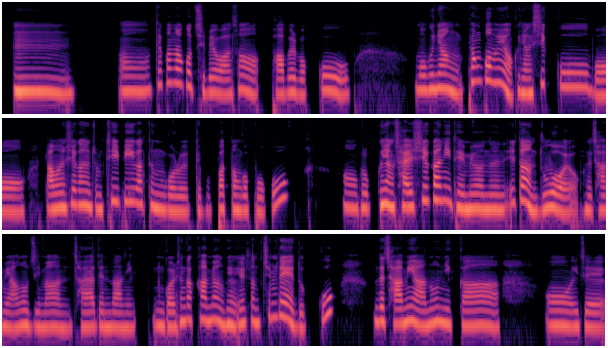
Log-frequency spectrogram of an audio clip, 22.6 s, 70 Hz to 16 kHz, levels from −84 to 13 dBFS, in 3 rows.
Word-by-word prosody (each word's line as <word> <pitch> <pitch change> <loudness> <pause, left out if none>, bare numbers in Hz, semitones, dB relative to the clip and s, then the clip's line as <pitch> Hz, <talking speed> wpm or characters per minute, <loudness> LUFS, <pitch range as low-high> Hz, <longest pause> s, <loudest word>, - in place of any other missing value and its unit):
음 215 -2 +3 0.6
어 220 0 -2
퇴근하고 295 -1 -1
집에 205 -4 -5
와서 195 +1 -2
밥을 195 +2 0
먹고 195 0 -3 0.8
뭐 230 -2 0
그냥 235 -3 +2
평범해요. 340 - +2
그냥 195 +2 0
씻고 260 -1 -3
뭐 180 -1 -1 0.2
남은 200 +2 +4
시간은 240 0 +1
좀 200 -2 -2
TV 280 +2 0
같은 225 -6 +1
거를 180 -2 -1
그렇게 180 0 -8
못 180 0 -16
봤던 195 -1 0
거 185 - -1
보고 205 - -4 0.7
어 210 -2 -2
그러고 205 -1 -2
그냥 240 -1 +6
잘 220 0 +4
시간이 295 +2 +3
되면은 200 -2 +2
일단은 255 -4 +4
누워요. 195 -3 +2
근데 190 0 -3
잠이 190 0 -3
안 175 +2 -2
오지만 180 -2 -3
자야 180 0 -2
된다니 180 -1 -3 0.2
는 195 -1 -3
걸 185 -1 0
생각하면 245 0 +1
그냥 200 -2 +1
일단 220 +2 -1
침대에 285 -2 +2
눕고 260 - -4 0.5
근데 235 -1 +2
잠이 225 +1 +3
안 195 -1 +2
오니까 195 -4 0 0.6
어 195 -1 -1
이제 180 -2 -3
205 Hz, 280 characters per minute, -23 LUFS, 190-235 Hz, 0.8 s, 그냥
